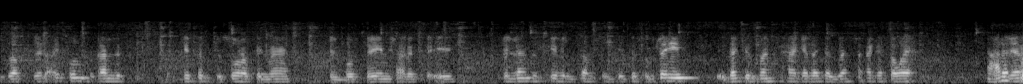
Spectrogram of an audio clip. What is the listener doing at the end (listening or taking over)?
taking over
